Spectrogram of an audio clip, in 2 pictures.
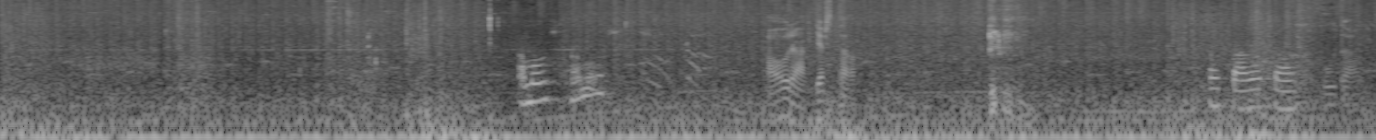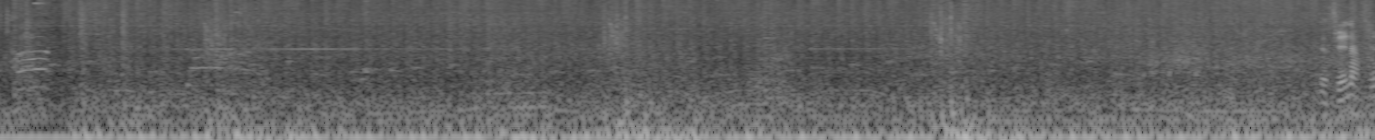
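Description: A buggy engine rumbles steadily.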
